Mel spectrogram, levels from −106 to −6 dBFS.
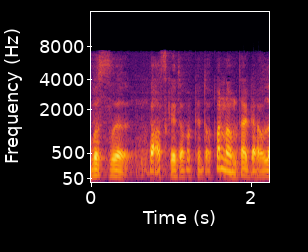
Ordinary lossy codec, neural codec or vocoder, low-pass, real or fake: AAC, 64 kbps; codec, 16 kHz, 1 kbps, FunCodec, trained on LibriTTS, 50 frames a second; 7.2 kHz; fake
